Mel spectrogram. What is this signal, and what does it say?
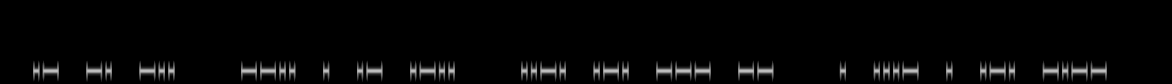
Morse code, heard as a keyed tone, about 25 wpm, spaced as for 18 wpm, 630 Hz. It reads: AND ZEAL FROM EVERY
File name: pangram-fs-18-cs-25-zeal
